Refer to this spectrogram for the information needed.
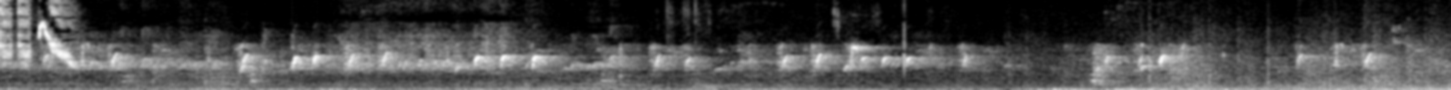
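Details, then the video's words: European goldfinch batbata song for encouraging a non-singing goldfinch: a high sweeping note opens, then a run of regularly spaced bright chirps against steady background hiss. "اذا لديك مشكله في حسونك انو لا يغرد لا تخاف هذه البتبته الحل وعلاج الحسون الصامت بتبته اجرام"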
